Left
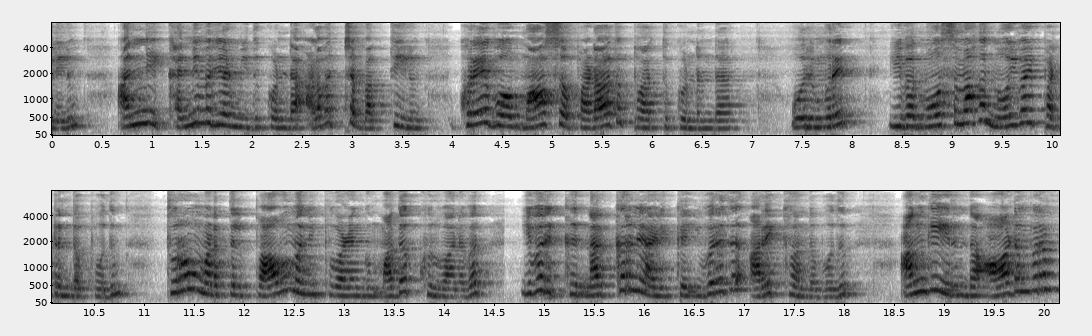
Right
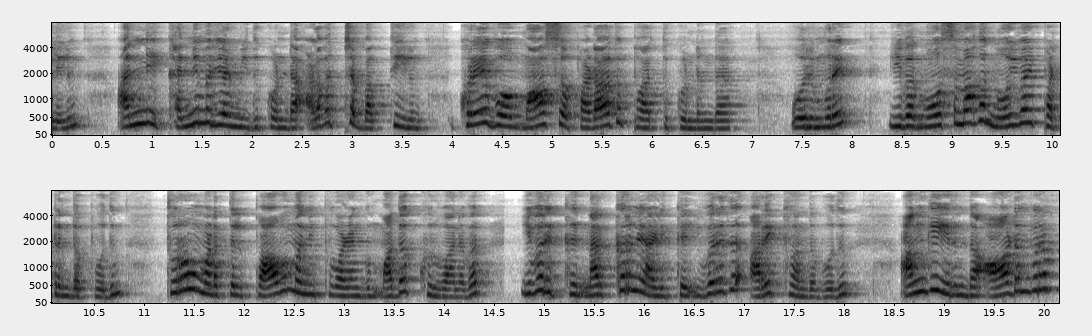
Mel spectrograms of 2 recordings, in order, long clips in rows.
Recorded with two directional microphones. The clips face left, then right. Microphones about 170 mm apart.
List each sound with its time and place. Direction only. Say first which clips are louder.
0.7 s a woman's voice: right 2 dB; 20° right (ahead or behind)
